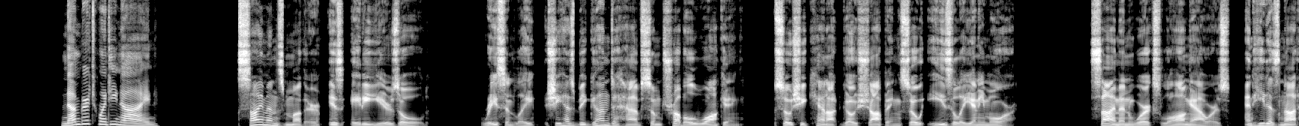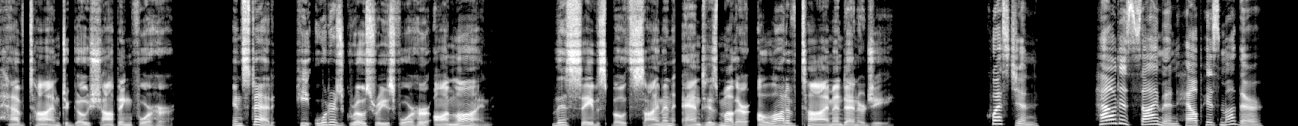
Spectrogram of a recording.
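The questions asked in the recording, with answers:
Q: How does Simon help his mother?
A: He orders groceries for her online.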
